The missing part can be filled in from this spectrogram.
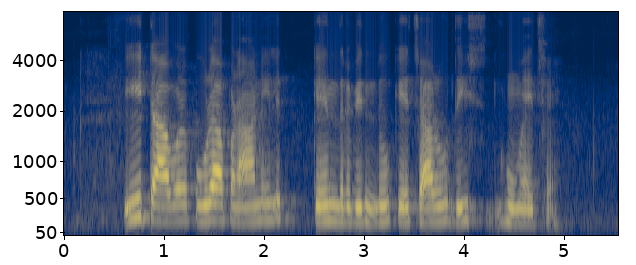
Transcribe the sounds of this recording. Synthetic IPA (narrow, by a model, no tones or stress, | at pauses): iʈaʋəɾpuɾapəɽanilkẽnd̪ɾəbɪ̃nd̪uket͡ʃaːɾud̪iʃɡʱuːmet͡ʃʰɛ̰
